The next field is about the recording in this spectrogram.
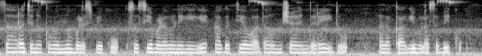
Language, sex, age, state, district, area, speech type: Kannada, female, 18-30, Karnataka, Tumkur, urban, spontaneous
